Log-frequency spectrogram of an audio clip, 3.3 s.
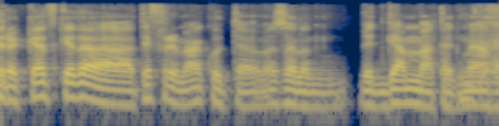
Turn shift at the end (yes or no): yes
